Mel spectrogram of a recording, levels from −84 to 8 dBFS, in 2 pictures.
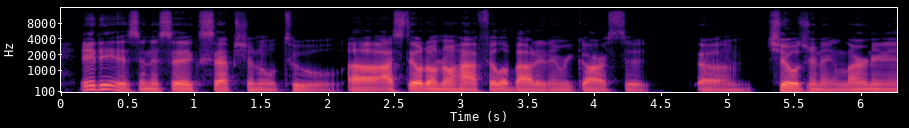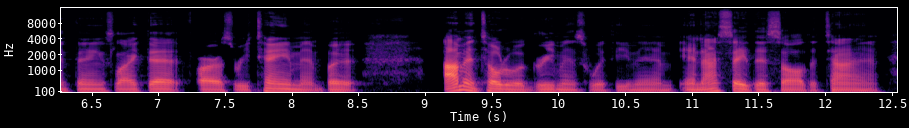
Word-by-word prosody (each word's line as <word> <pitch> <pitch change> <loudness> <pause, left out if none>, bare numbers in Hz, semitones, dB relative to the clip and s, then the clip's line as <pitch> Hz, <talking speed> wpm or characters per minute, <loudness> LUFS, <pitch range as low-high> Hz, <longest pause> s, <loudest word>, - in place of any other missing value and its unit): It 175 +3 +2
is, 160 - +1
and 100 - 0
it's 105 +1 -3
a - - +5
exceptional 100 -3 -1
tool. 85 -4 -6
Uh, 85 -1 +3
I 85 - +4
still 110 +6 +4
don't 100 -2 +4
know 95 0 +3
how 90 -2 +5
I - - +2
feel 95 +2 +1
about 85 -1 +2
it 80 - -2
in 80 - -4
regards 80 -2 -2
to, - - -5 0.4
um, - - -4
children 105 -6 +3
and 80 -1 -4
learning 95 +2 0
and 95 0 -5
things 95 -1 -4
like 95 0 -2
that 100 -1 +2
as - - -23
far 90 -1 +2
as 80 - -7
retainment, 90 0 -2
but 85 -2 -1 0.6
I'm - - +9
in - - +3
total 90 -4 +2
agreements 85 -2 -4
with 75 - -7
you, 75 0 -7
man. 75 -2 -6
And 80 0 -1
I 105 - +3
say 110 -3 +2
this 85 -2 -3
all 80 -1 +1
the - - -9
time, 75 -5 -2
90 Hz, 225 wpm, -25 LUFS, 80-100 Hz, 0.6 s, I'm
